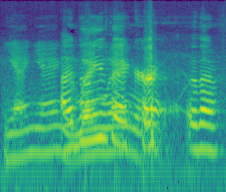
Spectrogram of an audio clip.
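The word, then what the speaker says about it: ylang-ylang: this has is that ylang ylang any is that how you pronounce that Yang Yang the way the French say it is oh well I've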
